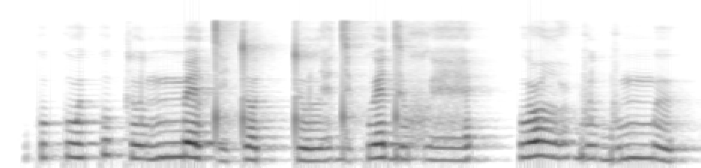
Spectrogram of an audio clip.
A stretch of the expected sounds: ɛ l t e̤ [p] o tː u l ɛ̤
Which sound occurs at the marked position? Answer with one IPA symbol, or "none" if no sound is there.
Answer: t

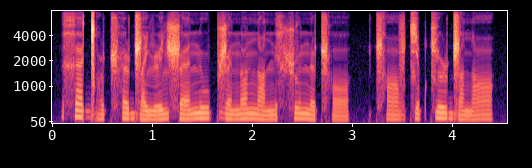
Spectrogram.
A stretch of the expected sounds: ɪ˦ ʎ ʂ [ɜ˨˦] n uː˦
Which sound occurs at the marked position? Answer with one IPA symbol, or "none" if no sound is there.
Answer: ɜ˨˦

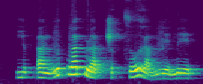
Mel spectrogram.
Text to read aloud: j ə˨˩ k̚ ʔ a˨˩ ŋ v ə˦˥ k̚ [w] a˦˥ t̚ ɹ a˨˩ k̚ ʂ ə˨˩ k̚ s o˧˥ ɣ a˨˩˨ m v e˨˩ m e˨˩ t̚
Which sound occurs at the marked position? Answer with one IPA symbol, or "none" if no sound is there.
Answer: v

